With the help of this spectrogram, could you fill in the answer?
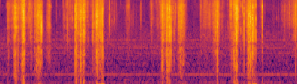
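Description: A flat, palm-sized, porous yellow cellulose sponge, held by a hand with long dark nails, is scratched across its surface with a double-edge razor blade. The scratches come as short, dry, bright rasping bursts in irregular clusters with no ring. A faint steady hum sits underneath.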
